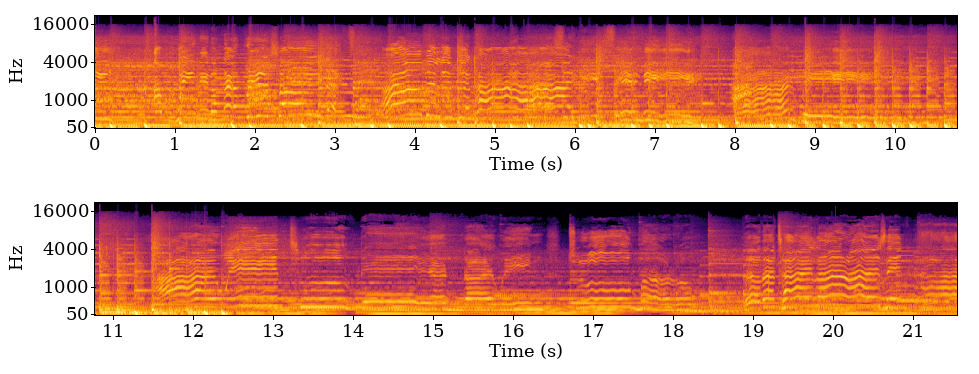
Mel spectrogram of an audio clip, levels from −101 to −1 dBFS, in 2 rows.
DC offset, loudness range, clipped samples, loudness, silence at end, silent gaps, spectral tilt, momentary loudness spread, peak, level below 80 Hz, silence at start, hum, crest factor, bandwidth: under 0.1%; 7 LU; 0.4%; -12 LUFS; 0 s; none; -5 dB/octave; 9 LU; 0 dBFS; -16 dBFS; 0 s; none; 10 dB; 14 kHz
